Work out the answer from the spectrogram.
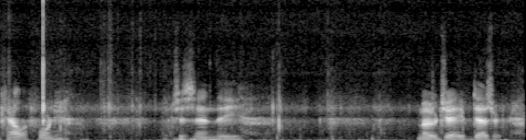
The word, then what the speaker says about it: Mojave: which is in the Mojave Desert. Now, I know it's Mojave, but if you're a Jerry Clower fan, he pronounced it Mojave.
